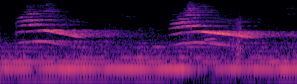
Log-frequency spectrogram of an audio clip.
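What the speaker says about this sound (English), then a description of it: "Occasionally a peafowl voiced its meowing cry," A peafowl gives two drawn-out, meow-like wailing cries, each rising and then falling, clear and fairly close over a low steady hum.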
